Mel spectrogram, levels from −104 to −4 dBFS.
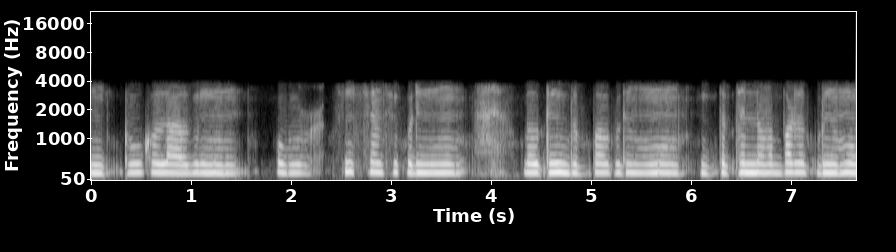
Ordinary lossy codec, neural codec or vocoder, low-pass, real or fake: Opus, 16 kbps; autoencoder, 44.1 kHz, a latent of 192 numbers a frame, MeloTTS; 3.6 kHz; fake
